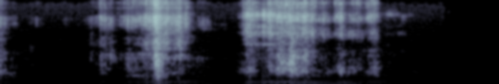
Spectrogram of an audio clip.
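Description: Plastic bags crinkle and rustle close by.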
